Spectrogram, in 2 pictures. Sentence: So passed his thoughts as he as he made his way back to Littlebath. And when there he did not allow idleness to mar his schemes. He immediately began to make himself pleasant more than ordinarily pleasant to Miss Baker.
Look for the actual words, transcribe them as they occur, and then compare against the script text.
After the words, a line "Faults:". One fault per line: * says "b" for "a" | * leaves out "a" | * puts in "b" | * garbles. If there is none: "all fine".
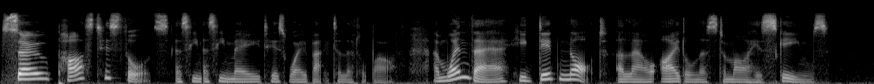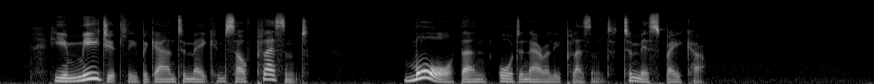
So passed his thoughts as he as he made his way back to Littlebath. And when there he did not allow idleness to mar his schemes. He immediately began to make himself pleasant more than ordinarily pleasant to Miss Baker.
Faults:
all fine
